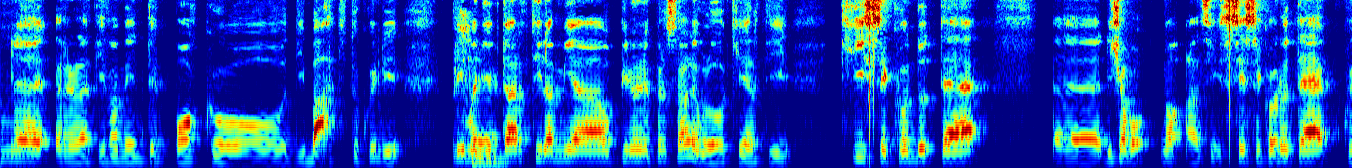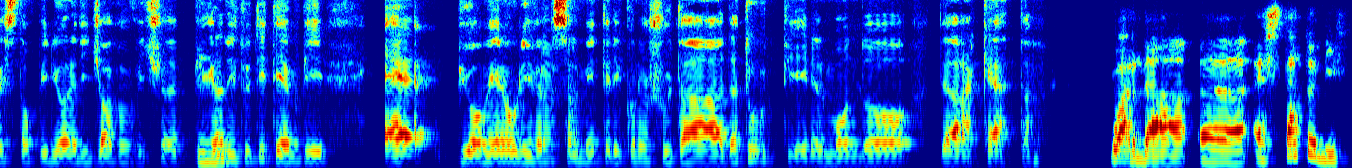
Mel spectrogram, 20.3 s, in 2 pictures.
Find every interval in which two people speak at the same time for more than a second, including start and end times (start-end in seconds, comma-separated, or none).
none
